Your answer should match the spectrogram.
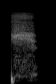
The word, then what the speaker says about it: ich: Oh, and speaking of German sounds, the ch sound. This one is unique. It's like the sound in the Scottish word lach. Not a hard K, not a hard C. A soft, breathy ch. Ich.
